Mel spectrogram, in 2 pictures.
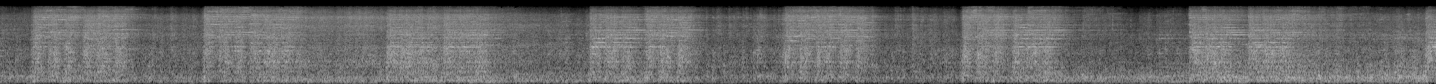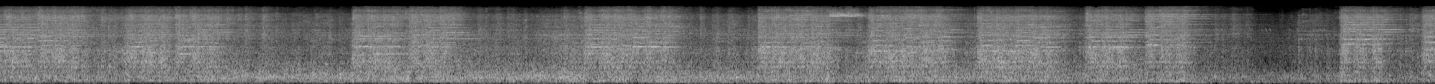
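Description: Freight car wheels banging across a railroad diamond crossing as a freight train rolls through: a loud clattering crash about every two seconds as each set of trucks hits the crossing frogs, over steady rolling noise.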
